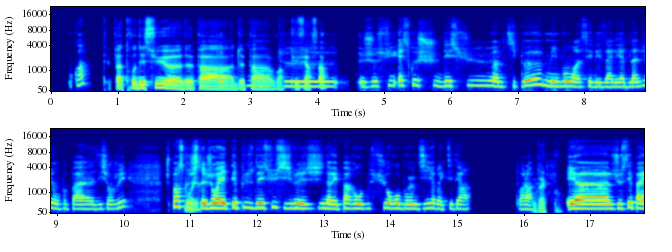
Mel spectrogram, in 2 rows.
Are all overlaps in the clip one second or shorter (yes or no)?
no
